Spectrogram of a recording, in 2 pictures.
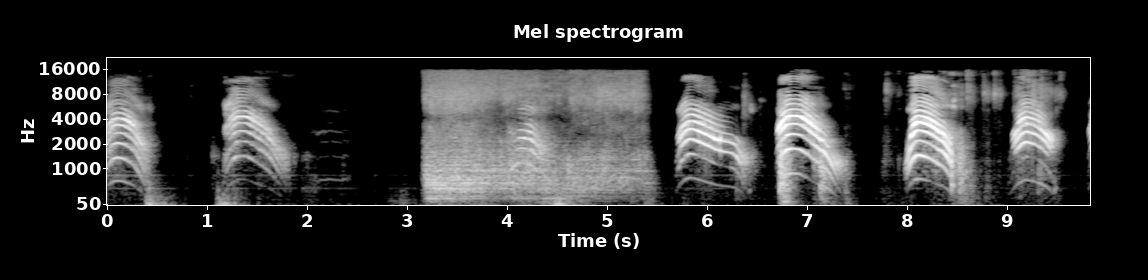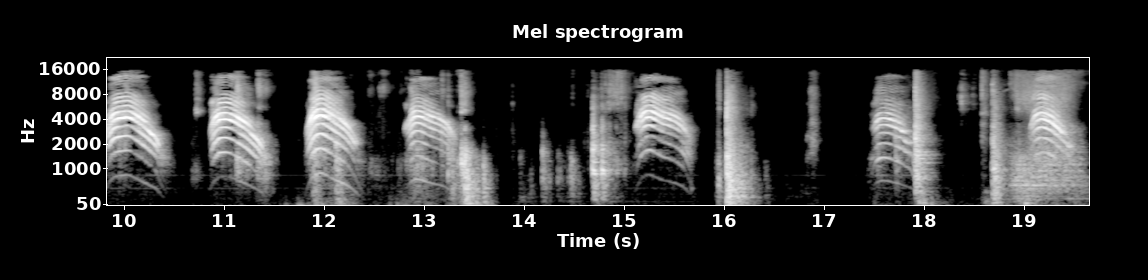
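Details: Rescued male kitten Iru cries loudly around his caretaker in the kitchen until his meal is ready. About fourteen ringing, harmonic meows repeat roughly every second, with a brief hiss of kitchen noise near the start.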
